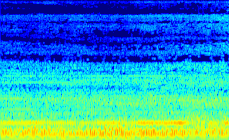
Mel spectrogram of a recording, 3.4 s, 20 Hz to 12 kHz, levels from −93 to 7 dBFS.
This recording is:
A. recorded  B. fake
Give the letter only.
A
